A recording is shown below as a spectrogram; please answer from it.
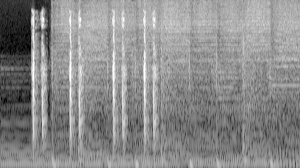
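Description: Typing on a computer keyboard: a quick run of keystrokes that stops a little over a second in, over steady background music.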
